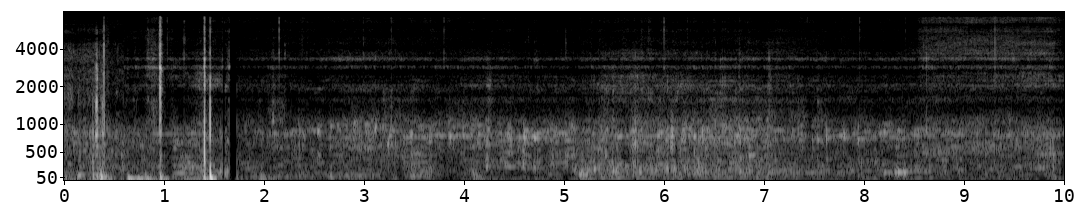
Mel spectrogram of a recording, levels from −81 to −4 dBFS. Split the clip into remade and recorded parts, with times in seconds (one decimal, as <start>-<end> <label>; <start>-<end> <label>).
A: 0.0-0.6 recorded; 0.6-10.0 remade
